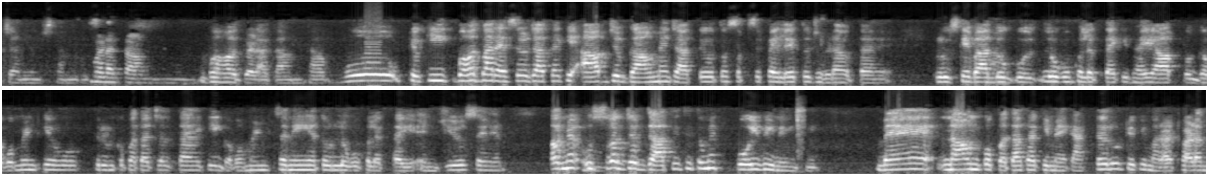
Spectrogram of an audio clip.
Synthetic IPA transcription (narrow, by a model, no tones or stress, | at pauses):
t͡ʃaːnɐʃt̪ʰameɾiɐɽaaːbɐɦʊt̪̚bɐɽakaːmt̪ʰaːʋoːkjõːkibɔɦʊt̪̚baːɾɛːseɦod͡ʒaːt̪aɦɛkiʔaːp̚d͡ʒɐb̚ɡãːʊmẽd͡ʒaːt̪eɦot̪osɐbsepɛɦlet̪od͡ʒʱɐɡɽaɦoːt̪aɦɛː | ɾʊskebaːd̪loːɡoloːɡõkolɐɡ̚t̪aɦɛkibʱaːiaːpɡɐʋəɾmɛ̃ɳʈkeɦofʰɪɾʊnkopɐt̪at͡ʃɐlt̪aɦɛkiɡɐʋəɾmɛ̃ɳʈsenɐɦĩɦɛt̪oʊnloːɡõkolɐɡ̚t̪aɦɛjeʔɛ̃ːnd͡ʒiːoseɦɛ̃ː | ɔːɾmɛ̃ʔʊsʋɐk̚t̪̚d͡ʒɐbt̪̚d͡ʒaːt̪it̪ʰit̪omɛ̃koːibʱinɐɦĩt̪ʰi | mɛ̃ːnaʊnkopɐt̪at̪ʰakimɛ̃eːkɛːk̚ʈəɾɦũkjõːkimɐɾaːʈʰaːɽa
